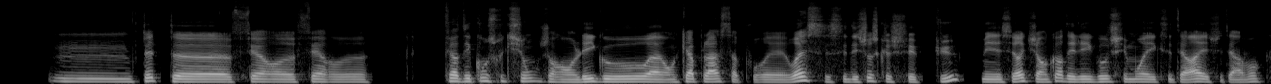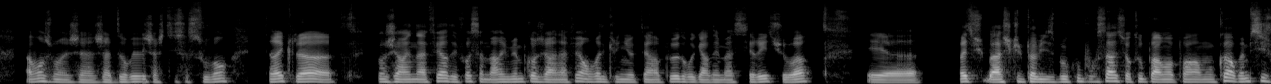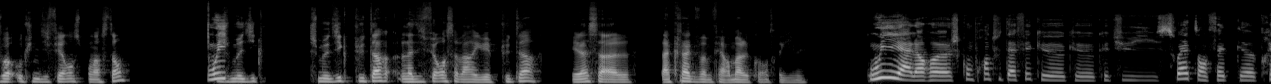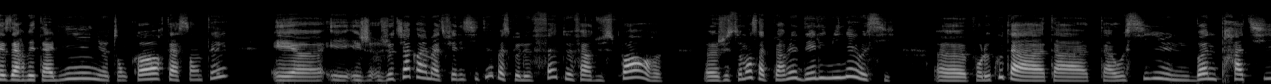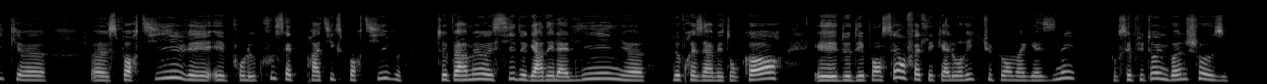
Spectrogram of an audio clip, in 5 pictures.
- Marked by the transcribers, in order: drawn out: "Mmh"; other background noise
- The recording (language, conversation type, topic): French, advice, Comment puis-je arrêter de grignoter entre les repas sans craquer tout le temps ?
